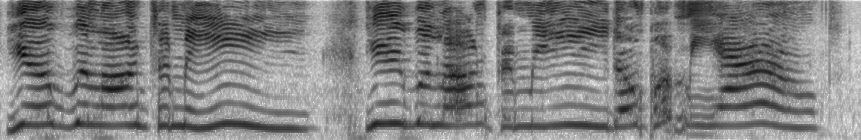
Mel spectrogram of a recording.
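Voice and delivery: high, slow pleading wife voice; imitating crying wife. He imitates his crying wife refusing to leave, high pleading voice. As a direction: mimic her begging him to let her stay. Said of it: "She was crying".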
